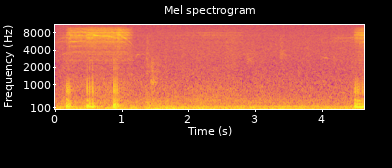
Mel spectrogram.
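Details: Old cat Butcher, FIV-positive and snoring from nasal trouble, sleeps with short, soft snorting rasps. Three quick rattles open the passage, then a long quiet breath, and another rough snore closes it.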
